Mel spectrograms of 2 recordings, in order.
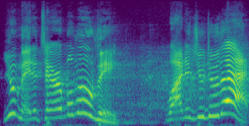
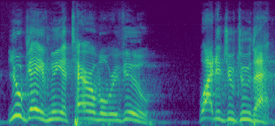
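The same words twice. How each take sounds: First: Mock-outraged yell, stretched at the end; mirrored angry retort. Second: Imitating an aggrieved, raised-voice complaint; higher, hurt and angry, acted out; upset accusation. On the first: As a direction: throw the accusation right back, louder. Throws the accusation back, mirrored. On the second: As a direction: loudly demand an explanation. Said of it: "Paulie really did not like that".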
